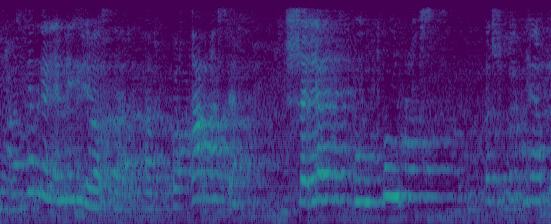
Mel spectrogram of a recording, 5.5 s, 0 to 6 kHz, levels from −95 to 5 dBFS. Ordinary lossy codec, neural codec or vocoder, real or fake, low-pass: MP3, 48 kbps; codec, 16 kHz, 4 kbps, FreqCodec, larger model; fake; 5.4 kHz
